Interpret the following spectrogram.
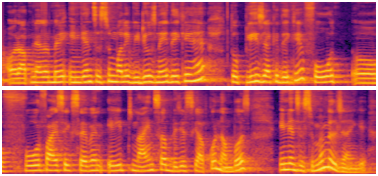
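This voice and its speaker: In this clip, a woman maths teacher with an Indian English accent walks her students through a problem step by step as she writes, checking in with them along the way. Her voice is medium-pitched and warm, and she comes across as patient, often pausing to ask questions.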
